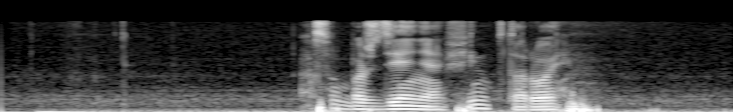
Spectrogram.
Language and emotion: Russian, neutral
